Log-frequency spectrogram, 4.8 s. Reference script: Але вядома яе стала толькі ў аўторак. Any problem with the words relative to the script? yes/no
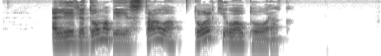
no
